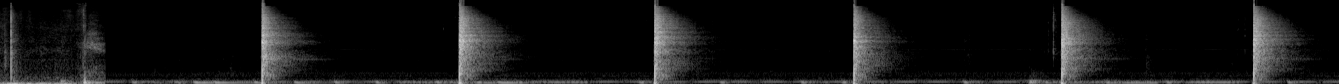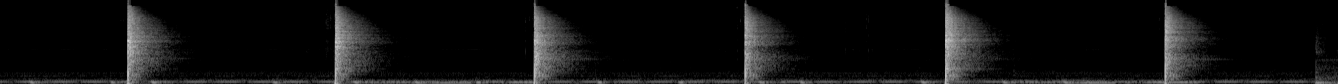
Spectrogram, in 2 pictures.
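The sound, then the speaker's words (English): A whip cracks sharply about a dozen times at a steady pace of roughly one lash every two seconds, lashing a woman tied to a fence post. Each loud snap fades quickly over a low, constant hum. “Vesta shrieked as the lash cut into Kitui's flesh.”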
